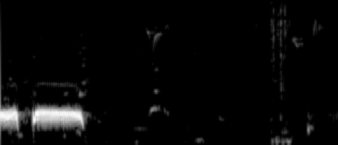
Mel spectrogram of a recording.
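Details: Spotted dove: a short steady mid-pitched coo, a brief pause, then a longer level coo of about three-quarters of a second, followed by faint twitters from other birds.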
